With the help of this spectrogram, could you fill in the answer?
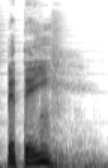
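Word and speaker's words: peteĩ: para que puedan ver pti es 1 la pronuncia es pti uno número dos vamos a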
